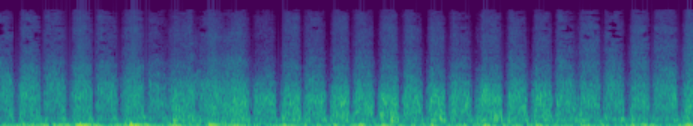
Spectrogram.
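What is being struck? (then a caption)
Open-cell foam microphone windscreen. Fingertips and palms rub and scratch directly on a soft black open-cell foam windscreen fitted over a silver Blue Yeti microphone, covering the mic capsule. The result is a close, muffled run of quick, uneven scratchy strokes with a heavy low rumble and little high-end content.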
